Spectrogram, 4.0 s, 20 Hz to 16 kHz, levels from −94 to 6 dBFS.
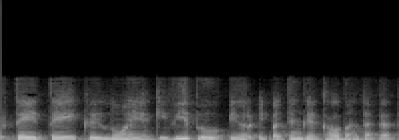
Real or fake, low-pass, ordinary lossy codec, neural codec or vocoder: fake; 7.2 kHz; MP3, 48 kbps; codec, 16 kHz, about 1 kbps, DyCAST, with the encoder's durations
